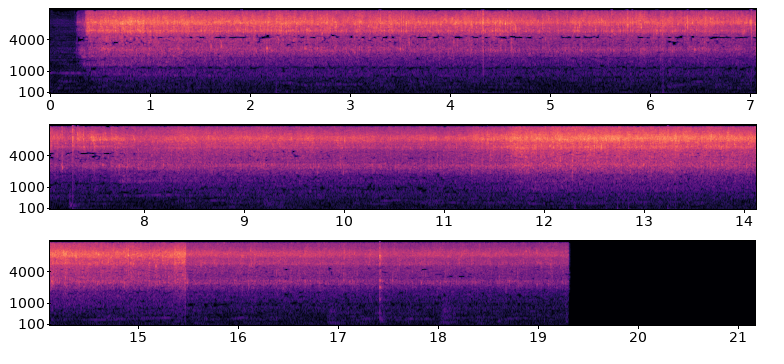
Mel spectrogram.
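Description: Spice-marinated mutton chops sizzling in hot oil in a frying pan as pieces are spooned in. The hiss starts abruptly, swells louder about two-thirds of the way through and then eases. It stops suddenly near the end.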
